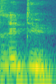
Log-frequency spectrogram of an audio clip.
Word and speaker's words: Le Duc: Probably good pronounced Le Duc. You probably don't pronounce the C on the end.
